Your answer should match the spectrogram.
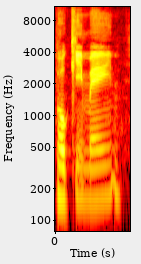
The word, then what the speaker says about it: Pokimane: It's spelled Iman, which is like the last part Pokimane. But because it's pronounced Iman, her whole intention when she created her username was so that it would be phonetically pronounced Pokemon, essentially, just like Pokemon.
